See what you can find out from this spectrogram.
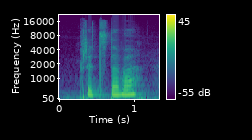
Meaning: image (mental picture)
- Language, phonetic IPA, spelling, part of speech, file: Czech, [ˈpr̝̊ɛtstava], představa, noun, Cs-představa.ogg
